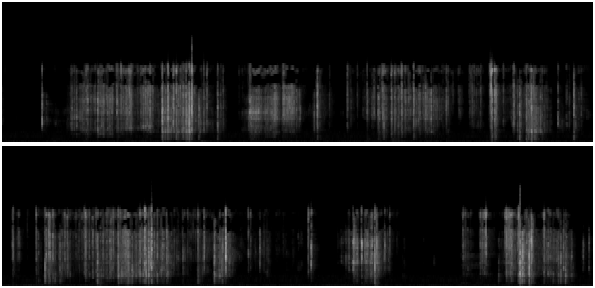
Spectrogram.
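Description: A metal craft blade scrapes and cuts into the crosshatched surface of a solid, dry, hand-sized white bar soap held in the hand, flaking off crunchy cubes. Bursts of bright, crisp scraping and crunching come in uneven runs with short dry clicks between them, over a faint steady low hum.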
